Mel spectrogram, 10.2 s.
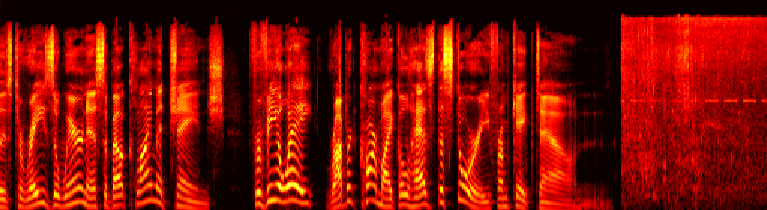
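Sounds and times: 
speech: 0.0s - 8.5s
harbor water and air noise beside a 7-metre ocean rowing boat at Cape Town Harbor: 8.3s - 10.2s.

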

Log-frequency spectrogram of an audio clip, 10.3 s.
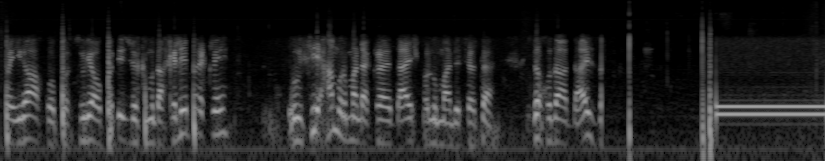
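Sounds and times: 
speech: 0.1s - 7.5s
telephone tone after a call is cut off: 8.9s - 10.3s.

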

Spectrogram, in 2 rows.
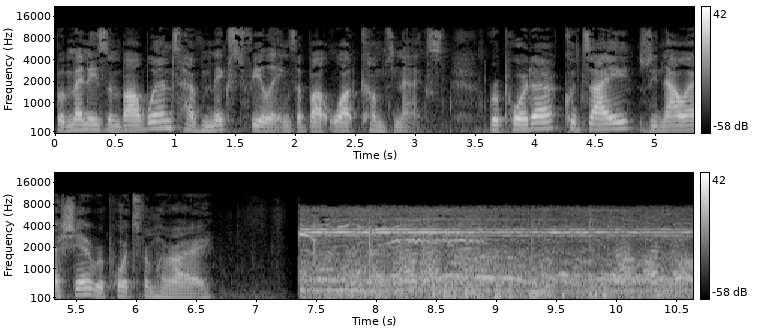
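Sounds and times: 
speech: 0.0s - 6.7s, 7.4s - 8.0s
car horn blasts: 7.4s - 10.6s
crowd cheering and shouting: 7.4s - 10.6s
whistles: 7.4s - 10.6s.

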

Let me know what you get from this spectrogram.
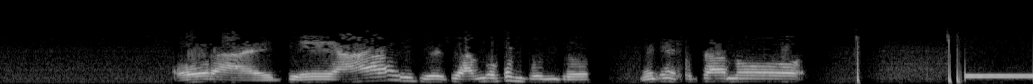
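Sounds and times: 
speech: 1.8s - 8.1s
steady two-note telephone line tone after a dropped radio call: 9.6s - 10.3s.

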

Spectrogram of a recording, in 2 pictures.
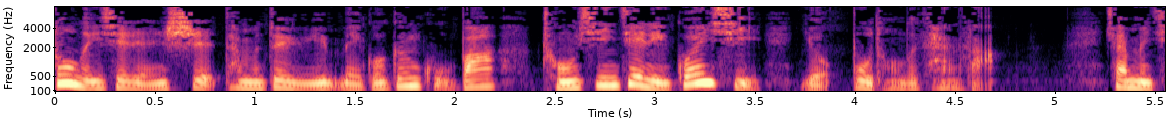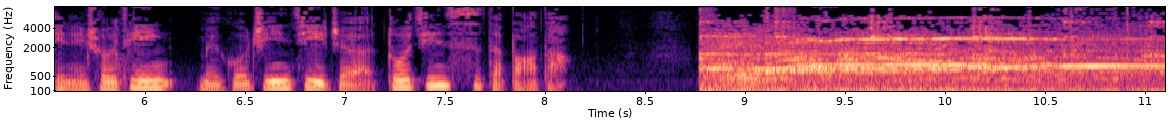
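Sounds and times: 
speech: 0.0s - 8.2s, 8.8s - 9.8s
crowd cheering and chanting slogans: 8.8s - 11.1s.

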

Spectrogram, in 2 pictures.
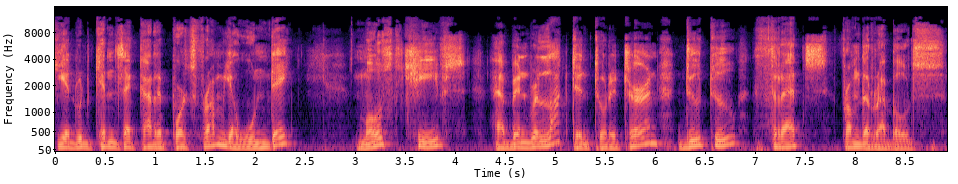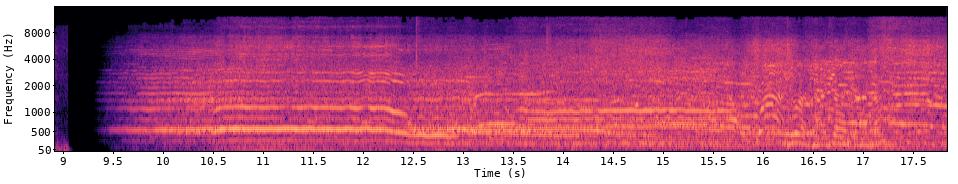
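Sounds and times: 
speech: 0.0s - 9.0s
crowd shouting and cheering: 9.6s - 17.8s
crowd applauding: 11.8s - 17.8s.

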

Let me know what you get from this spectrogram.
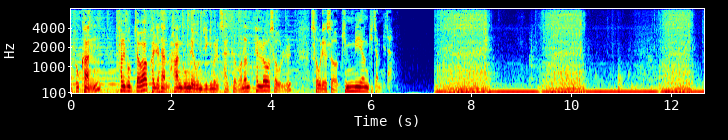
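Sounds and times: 
speech: 0.1s - 6.5s, 7.2s - 7.5s
sewing machine running busily: 7.3s - 10.6s, 11.3s - 12.6s.

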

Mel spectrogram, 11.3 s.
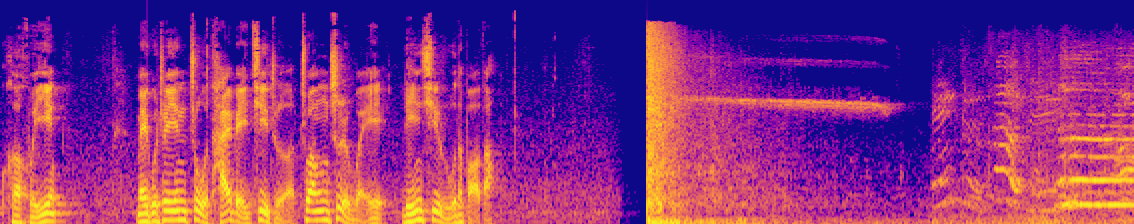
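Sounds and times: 
speech: 0.1s - 5.0s
21-gun salute cannon fire: 6.4s - 8.0s.

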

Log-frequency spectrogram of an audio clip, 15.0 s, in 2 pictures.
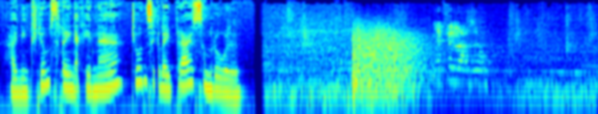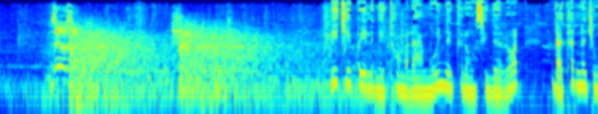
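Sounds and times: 
speech: 0.1s - 3.1s, 11.7s - 14.9s
Hamas rocket fire and explosions over Sderot, Israel: 4.1s - 5.6s, 8.1s - 12.4s.

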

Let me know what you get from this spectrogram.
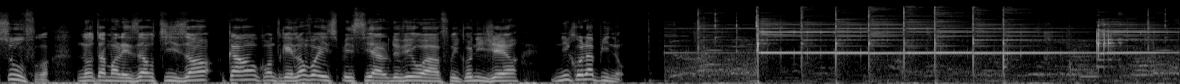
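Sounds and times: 
speech: 0.0s - 7.0s
blacksmith hammering hot iron: 7.6s - 11.7s.

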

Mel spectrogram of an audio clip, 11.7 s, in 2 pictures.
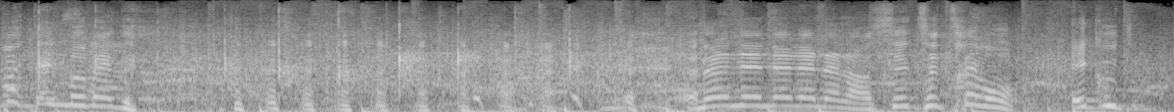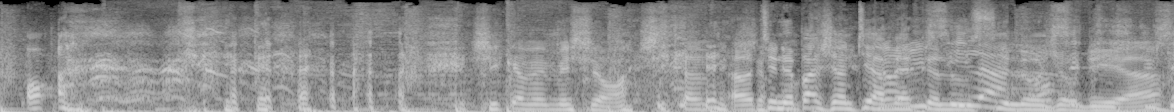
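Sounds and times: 
laughter: 0.0s - 4.7s, 6.0s - 11.7s
audience applause: 0.0s - 9.0s
speech: 0.3s - 11.7s.

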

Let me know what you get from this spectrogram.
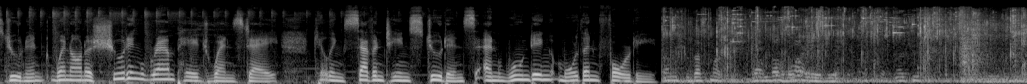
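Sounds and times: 
speech: 0.0s - 9.4s
footsteps crunching on shattered glass: 6.6s - 10.2s.

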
